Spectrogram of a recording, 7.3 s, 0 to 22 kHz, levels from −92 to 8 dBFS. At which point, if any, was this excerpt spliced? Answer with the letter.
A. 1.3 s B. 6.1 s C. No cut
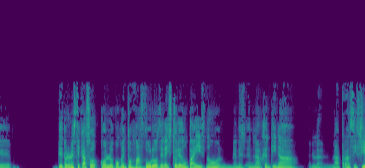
A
